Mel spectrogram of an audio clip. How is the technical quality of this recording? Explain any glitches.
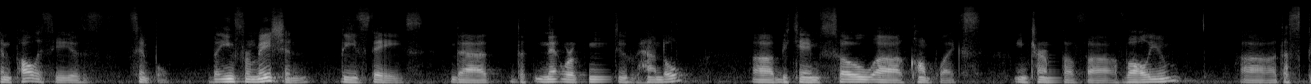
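The recording has a cluster of network glitches just before the 6 second mark and one more near 10.5 seconds.

At 5.86 and again at 5.92 s there's short concealed packet loss: a few hundredths of a second went missing each time, so the receiver extended the preceding sound to cover the gap, leaving a quick smear or wobble.

Right after, from 5.96 to 6.12 s, the audio turns into a held, fading continuation of the last sound for about 150 ms and then picks up further along with that stretch gone. That's likely a long network dropout, patched over by the receiver rather than left silent.

From 10.50 to 10.63 s there's a burst of packet loss, about 120 ms missing in one go. The receiver stretched the last sound out and faded it down, so you hear a brief buzz or hiss before the audio jumps ahead.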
